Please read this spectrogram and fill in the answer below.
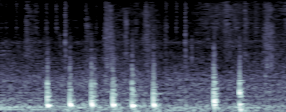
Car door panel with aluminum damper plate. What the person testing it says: our car door will resemble a box and is also sturdy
